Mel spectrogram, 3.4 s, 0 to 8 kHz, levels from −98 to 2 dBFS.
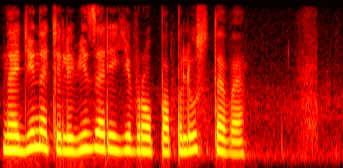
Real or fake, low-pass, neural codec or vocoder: real; 7.2 kHz; none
